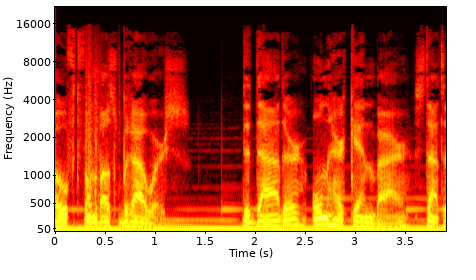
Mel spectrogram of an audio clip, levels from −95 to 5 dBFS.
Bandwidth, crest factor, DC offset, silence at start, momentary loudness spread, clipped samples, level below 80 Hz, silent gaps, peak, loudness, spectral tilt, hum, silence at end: 14 kHz; 14 dB; under 0.1%; 0 s; 10 LU; under 0.1%; -22 dBFS; none; -2 dBFS; -18 LUFS; -7 dB/octave; 50 Hz at -25 dBFS; 0 s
